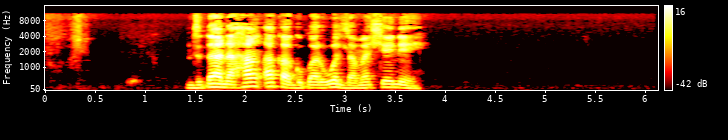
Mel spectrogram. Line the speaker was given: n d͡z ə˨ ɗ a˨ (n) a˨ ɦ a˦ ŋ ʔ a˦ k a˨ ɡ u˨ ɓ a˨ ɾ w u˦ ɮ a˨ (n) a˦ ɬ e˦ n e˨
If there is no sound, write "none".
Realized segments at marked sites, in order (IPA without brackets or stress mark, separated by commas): n, m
